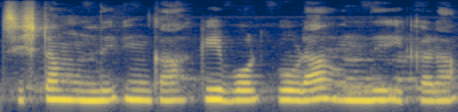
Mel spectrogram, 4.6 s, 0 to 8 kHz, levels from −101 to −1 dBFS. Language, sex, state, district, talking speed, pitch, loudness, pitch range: Telugu, female, Andhra Pradesh, Sri Satya Sai, 90 wpm, 225 Hz, -14 LUFS, 215-235 Hz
